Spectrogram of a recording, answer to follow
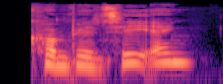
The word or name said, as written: kompensering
